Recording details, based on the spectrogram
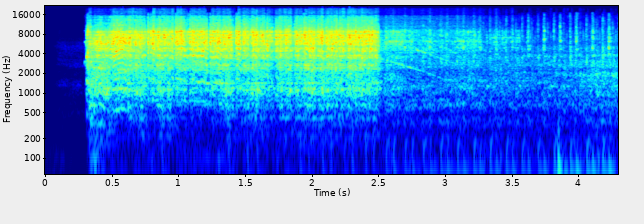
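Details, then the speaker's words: Dixie Chopper zero-turn with Generac engine, after runs-and-dies no-start repair, on a fresh battery with the button pushed: short crank catches at once into a loud even burst, then settles to a steady smooth idle; fixed. "well I tell you what I'm going to do is go ahead and just put this battery on charge we know she's fixed and ready to go"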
